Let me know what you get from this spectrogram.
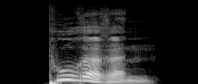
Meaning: strong dative masculine/neuter singular comparative degree of pur
- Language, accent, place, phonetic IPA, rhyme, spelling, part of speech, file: German, Germany, Berlin, [ˈpuːʁəʁəm], -uːʁəʁəm, purerem, adjective, De-purerem.ogg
